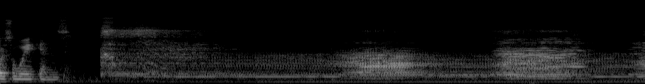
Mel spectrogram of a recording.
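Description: A toy lightsaber switches on and hums steadily, swelling as it swings.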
